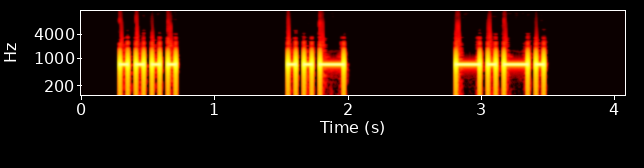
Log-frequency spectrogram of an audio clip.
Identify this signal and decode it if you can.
Morse code, heard as a keyed tone, about 20 wpm, spaced as for 8 wpm, 690 Hz. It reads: HUC
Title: 159 Lesson 26e - Letter g - Three Characters 20wpm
